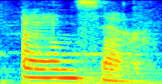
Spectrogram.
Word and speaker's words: answer: The main mistake here is when you pronounce W, because indeed we do not pronounce it here, and at the end you should have schwa sound, that is this symbol.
